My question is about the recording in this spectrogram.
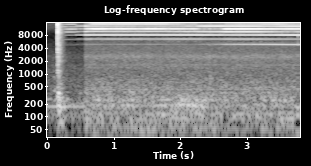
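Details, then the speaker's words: Philips CM8833-II CRT monitor, bought faulty: at switch-on a thin, steady very high squeal over a quiet room, fading out at switch-off, no power light; owner suspects the flyback transformer, and the power switch is also to be replaced. "all we get is a high pitched s wheel and um when you switch it off it Petes out so I'm believing that that is the fly back"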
